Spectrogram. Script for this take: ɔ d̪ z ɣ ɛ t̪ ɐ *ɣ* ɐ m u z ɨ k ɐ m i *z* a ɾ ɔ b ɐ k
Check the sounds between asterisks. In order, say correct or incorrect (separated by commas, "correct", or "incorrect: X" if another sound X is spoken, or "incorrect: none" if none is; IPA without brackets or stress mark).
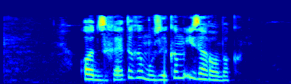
correct, correct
